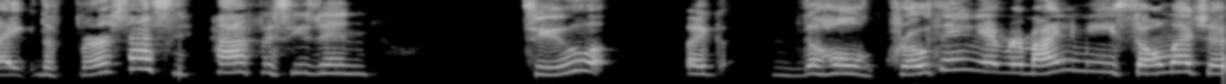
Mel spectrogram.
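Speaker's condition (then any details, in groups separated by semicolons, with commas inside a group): Cerebral palsy, spastic; from birth, muscle spasms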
